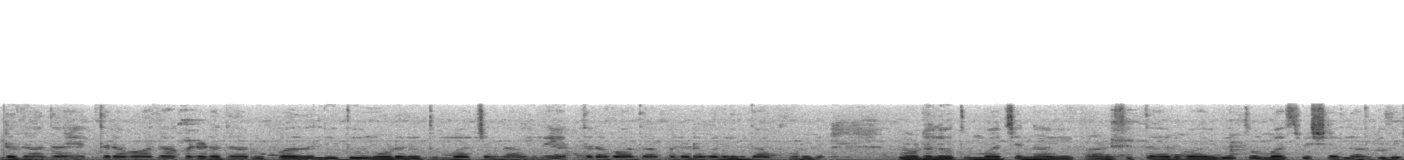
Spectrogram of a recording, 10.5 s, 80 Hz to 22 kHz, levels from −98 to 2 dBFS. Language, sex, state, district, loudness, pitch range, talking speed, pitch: Kannada, female, Karnataka, Belgaum, -15 LUFS, 200-205 Hz, 95 wpm, 200 Hz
